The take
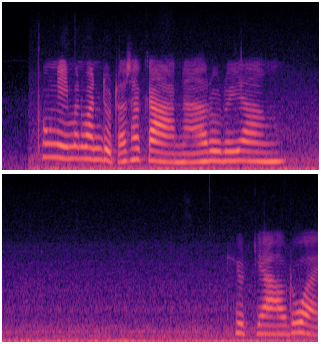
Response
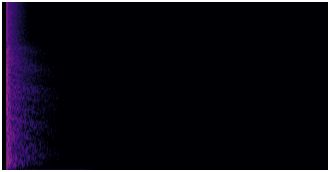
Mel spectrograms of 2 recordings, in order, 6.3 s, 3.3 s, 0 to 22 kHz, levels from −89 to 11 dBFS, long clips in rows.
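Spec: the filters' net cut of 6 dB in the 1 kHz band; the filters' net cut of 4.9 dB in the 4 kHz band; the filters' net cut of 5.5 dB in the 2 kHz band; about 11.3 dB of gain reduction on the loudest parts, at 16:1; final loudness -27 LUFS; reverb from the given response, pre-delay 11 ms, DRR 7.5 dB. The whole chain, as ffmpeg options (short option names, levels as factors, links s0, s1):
-filter_complex "[0:a]equalizer=f=1000:t=o:g=-7,equalizer=f=2000:t=o:g=-3.5,equalizer=f=4000:t=o:g=-4.5,acompressor=threshold=0.0501:ratio=16,asplit=2[s0][s1];[1:a]atrim=start_sample=2205,adelay=11[s2];[s1][s2]afir=irnorm=-1:irlink=0,volume=0.316[s3];[s0][s3]amix=inputs=2:normalize=0,volume=2"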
